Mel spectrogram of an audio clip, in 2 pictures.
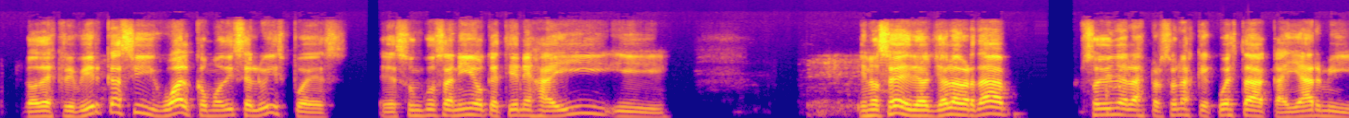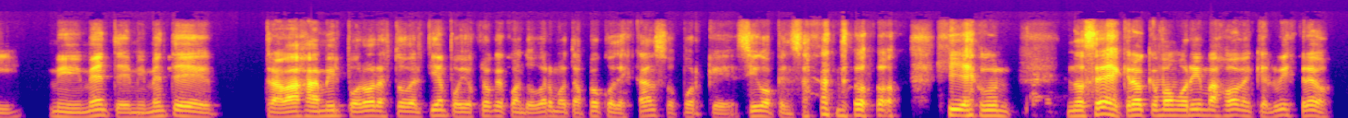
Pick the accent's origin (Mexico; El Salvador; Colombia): El Salvador; now in United States; Todos somos, sí, somos de allá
